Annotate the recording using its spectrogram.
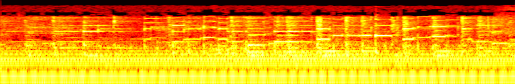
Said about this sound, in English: I'm in one of the soundproof rooms, and the guys are out picking in the other room. Why don't you, Hey, can you open the door and let's hear a little bit? I'll just open it just real quickly here.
